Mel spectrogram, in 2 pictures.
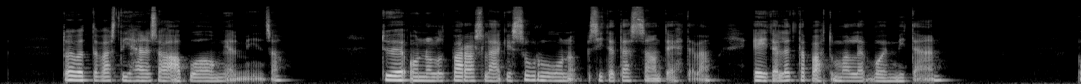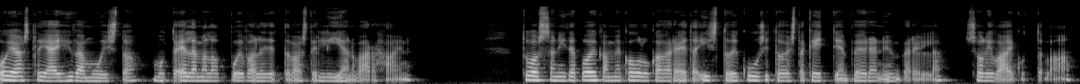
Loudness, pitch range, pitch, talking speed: -21 LUFS, 160-195 Hz, 180 Hz, 115 wpm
